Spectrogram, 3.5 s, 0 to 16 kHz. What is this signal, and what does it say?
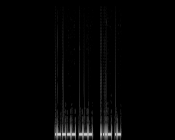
Morse code, heard as a keyed tone, about 50 wpm, 700 Hz. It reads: 1O VA
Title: Winter Field Day Exchanges 50wpm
